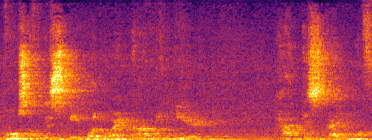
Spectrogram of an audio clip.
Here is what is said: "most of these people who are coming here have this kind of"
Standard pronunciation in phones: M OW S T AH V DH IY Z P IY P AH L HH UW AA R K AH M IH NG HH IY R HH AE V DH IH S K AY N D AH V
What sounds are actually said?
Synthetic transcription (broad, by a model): M OW S T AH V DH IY S P IY P AH L HH UW AA R K AH M IH NG HH IY R HH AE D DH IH S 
